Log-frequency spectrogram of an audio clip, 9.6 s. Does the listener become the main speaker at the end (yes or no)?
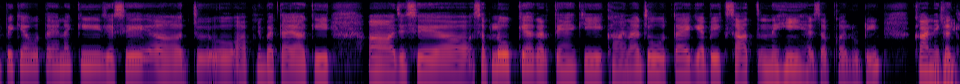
no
